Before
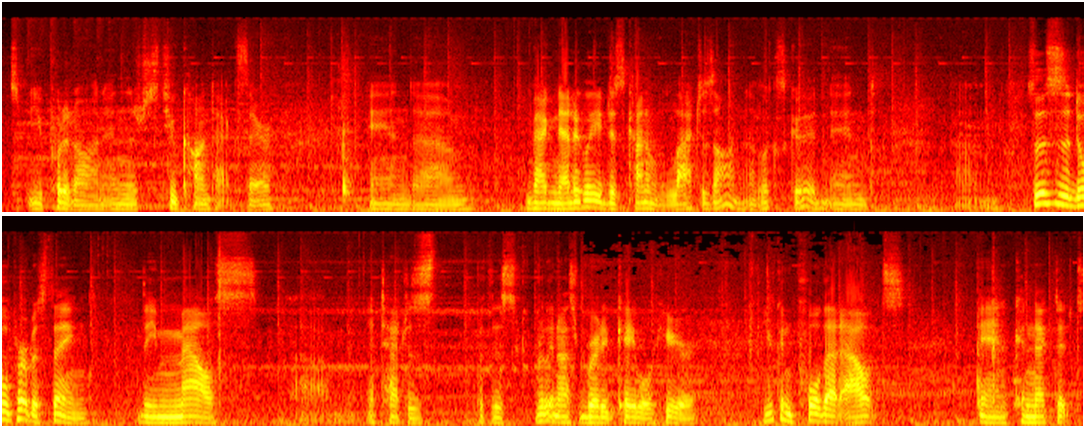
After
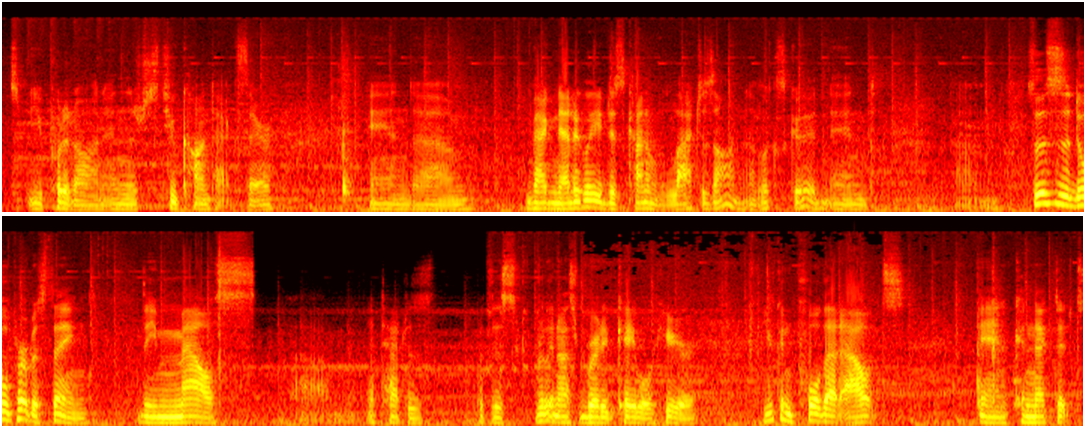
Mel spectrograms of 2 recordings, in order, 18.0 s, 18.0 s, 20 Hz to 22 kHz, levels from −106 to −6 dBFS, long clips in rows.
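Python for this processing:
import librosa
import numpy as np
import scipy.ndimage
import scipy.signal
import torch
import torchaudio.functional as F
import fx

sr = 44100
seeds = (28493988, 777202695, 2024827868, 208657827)

y = fx.lowpass(x, sr, hz=1500.0, slope=12, at=(11.11, 13.06))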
